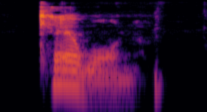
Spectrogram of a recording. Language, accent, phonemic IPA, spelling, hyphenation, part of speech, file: English, Southern England, /ˈkɛːwɔːn/, careworn, care‧worn, adjective, LL-Q1860 (eng)-careworn.wav
- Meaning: Worn down by cares: showing the signs of long-term stress, tired and haggard due to prolonged worry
